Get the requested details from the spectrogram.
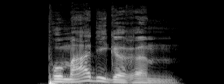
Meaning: strong dative masculine/neuter singular comparative degree of pomadig
- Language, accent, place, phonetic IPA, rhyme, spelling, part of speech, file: German, Germany, Berlin, [poˈmaːdɪɡəʁəm], -aːdɪɡəʁəm, pomadigerem, adjective, De-pomadigerem.ogg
